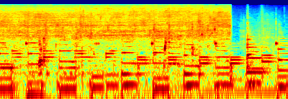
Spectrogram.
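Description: Tap water runs broad and steady into a cooking pot in a home kitchen, a constant hissing rush heard alone under background music before cutting off near the end.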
